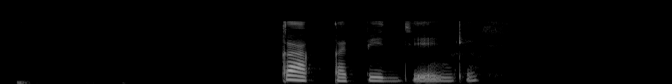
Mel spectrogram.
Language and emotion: Russian, sad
